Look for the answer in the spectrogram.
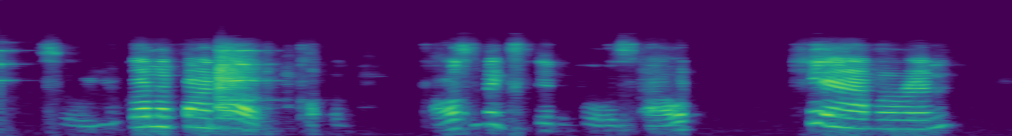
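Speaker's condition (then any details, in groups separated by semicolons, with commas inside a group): No condition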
